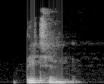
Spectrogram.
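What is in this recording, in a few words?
"bitten", British English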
